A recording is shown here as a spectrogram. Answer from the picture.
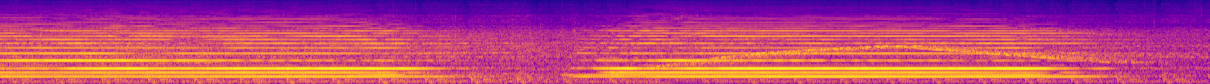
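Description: Arena goal horn sounding for a home-team goal: a loud, multi-tone horn like a train horn, in two long blasts of about five seconds each, with a short break between them. Partway through the second blast a whistle-like tone rises and then falls away.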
